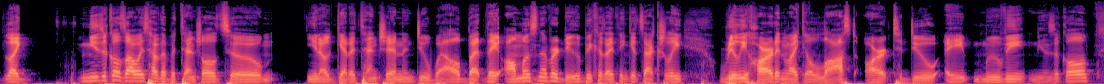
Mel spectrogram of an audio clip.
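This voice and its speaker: A man with a cold, his voice slightly raspy and hoarse yet still smooth and clean. He chats in a campy, lively way with quick asides. The sound is dry and close. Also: medium pitch, no echo. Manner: chatty, campy, fast asides. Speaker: podcast host. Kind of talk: casual chat.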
